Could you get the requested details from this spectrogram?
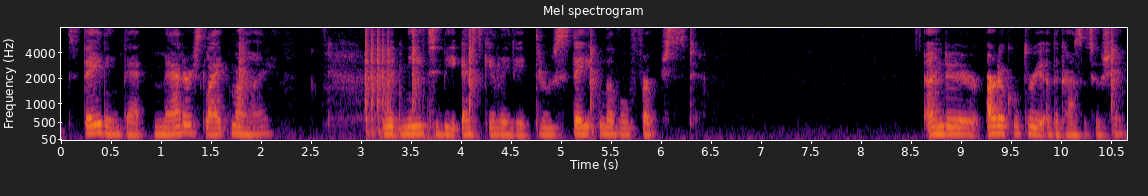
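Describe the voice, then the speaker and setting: A woman's voice: fairly low pitch, darkish tone, a little hiss or hum. A young adult woman from the United States giving an emotional personal testimony to camera, earnest, sighing often and calling her viewers y'all. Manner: earnest, addresses viewers as y'all, frequent sighs.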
